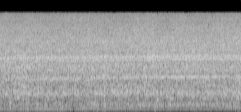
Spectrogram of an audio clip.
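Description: Single-turbo Toyota Supra's straight-six engine idling steadily, with no revving.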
